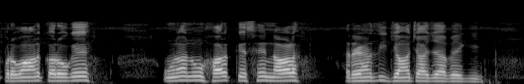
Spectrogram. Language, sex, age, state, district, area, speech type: Punjabi, male, 18-30, Punjab, Kapurthala, rural, spontaneous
